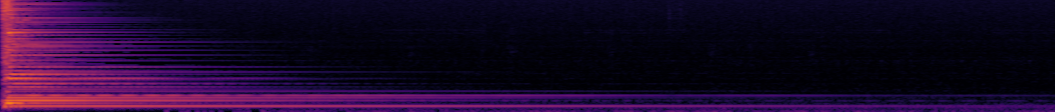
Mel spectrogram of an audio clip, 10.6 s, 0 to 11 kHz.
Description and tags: More chords recorded with Behringer B1 mic through UBBO2 in my noisy "dining room". File name indicates pitch and chord.
acoustic, b, guitar, major, multisample, yamaha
